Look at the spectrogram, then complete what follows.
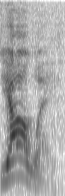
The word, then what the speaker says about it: Yahweh: And so this, then through tradition, this YHWH started to be pronounced Yahweh. And that's how the word Yahweh came. God didn't make that up.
